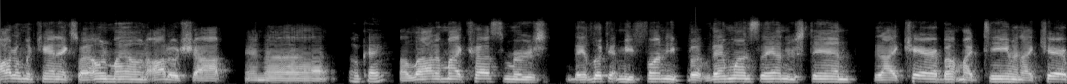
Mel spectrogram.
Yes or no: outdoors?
no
